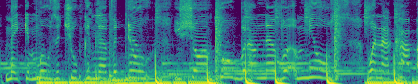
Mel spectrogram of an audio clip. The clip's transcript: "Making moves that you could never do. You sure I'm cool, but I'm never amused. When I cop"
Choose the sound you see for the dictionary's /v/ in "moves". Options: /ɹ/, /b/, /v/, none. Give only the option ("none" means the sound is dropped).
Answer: none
